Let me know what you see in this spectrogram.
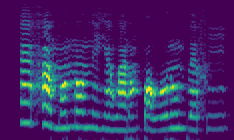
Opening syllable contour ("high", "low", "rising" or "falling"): high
